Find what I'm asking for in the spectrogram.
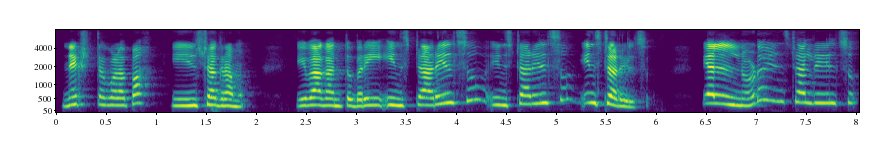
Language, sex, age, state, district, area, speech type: Kannada, female, 30-45, Karnataka, Mandya, rural, spontaneous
